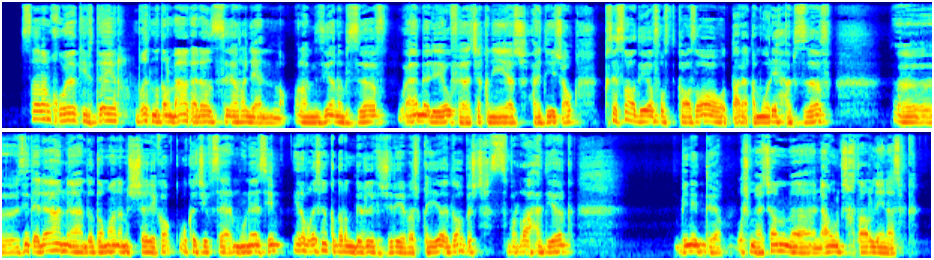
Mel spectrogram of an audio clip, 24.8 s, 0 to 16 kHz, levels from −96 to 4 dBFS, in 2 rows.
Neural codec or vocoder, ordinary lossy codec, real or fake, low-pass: vocoder, 44.1 kHz, 128 mel bands every 256 samples, BigVGAN v2; AAC, 48 kbps; fake; 14.4 kHz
